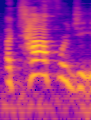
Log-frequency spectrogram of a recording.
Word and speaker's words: autophagy: Autophagy, excuse me, I mispronounced it.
